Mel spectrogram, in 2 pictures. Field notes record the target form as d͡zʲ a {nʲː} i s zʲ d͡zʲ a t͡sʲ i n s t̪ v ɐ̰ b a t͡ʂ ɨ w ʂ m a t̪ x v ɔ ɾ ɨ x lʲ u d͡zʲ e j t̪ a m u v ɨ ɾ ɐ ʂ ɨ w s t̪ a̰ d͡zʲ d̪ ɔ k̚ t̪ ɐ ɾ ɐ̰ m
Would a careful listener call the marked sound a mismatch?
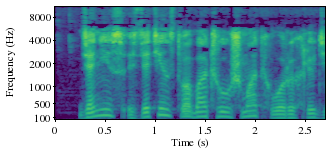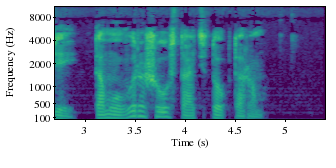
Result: yes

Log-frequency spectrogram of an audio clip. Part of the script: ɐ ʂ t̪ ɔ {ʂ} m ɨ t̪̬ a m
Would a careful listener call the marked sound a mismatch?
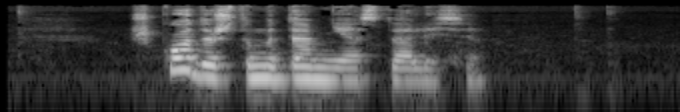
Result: yes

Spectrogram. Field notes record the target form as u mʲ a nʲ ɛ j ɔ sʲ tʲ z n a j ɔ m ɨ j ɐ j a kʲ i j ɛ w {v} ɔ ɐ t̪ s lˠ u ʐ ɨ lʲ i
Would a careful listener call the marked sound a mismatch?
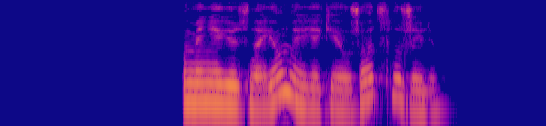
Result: yes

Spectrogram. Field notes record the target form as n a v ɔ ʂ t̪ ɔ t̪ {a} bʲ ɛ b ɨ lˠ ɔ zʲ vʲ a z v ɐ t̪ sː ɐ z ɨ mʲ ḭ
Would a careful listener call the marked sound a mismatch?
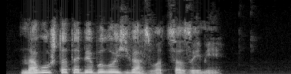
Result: no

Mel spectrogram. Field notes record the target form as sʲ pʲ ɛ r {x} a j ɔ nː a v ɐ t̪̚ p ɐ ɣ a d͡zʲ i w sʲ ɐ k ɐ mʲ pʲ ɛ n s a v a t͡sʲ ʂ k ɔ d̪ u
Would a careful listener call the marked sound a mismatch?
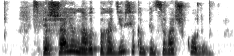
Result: yes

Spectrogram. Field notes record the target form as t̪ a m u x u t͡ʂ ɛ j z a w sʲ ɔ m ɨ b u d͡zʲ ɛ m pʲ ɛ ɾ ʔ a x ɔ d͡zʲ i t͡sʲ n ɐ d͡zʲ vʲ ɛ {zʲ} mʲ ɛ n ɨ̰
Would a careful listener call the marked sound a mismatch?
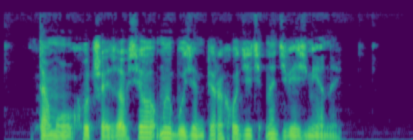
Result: no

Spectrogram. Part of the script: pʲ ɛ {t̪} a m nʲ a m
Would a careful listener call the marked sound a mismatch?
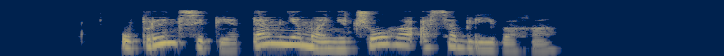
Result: no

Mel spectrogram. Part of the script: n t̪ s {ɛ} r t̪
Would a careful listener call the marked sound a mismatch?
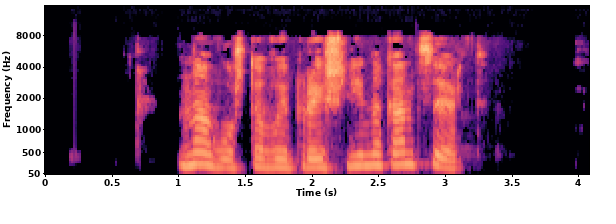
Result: no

